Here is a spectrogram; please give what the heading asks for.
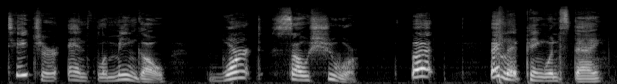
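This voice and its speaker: Animated woman reading a children's story. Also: mid-range voice, slow, a little hiss or hum. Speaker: children's story hour reader. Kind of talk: expressive picture-book narration for children.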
